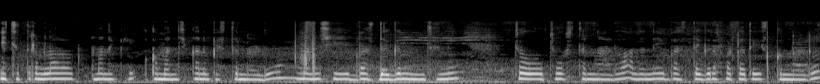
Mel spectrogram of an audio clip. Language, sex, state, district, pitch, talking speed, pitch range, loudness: Telugu, female, Andhra Pradesh, Visakhapatnam, 245 Hz, 130 wpm, 240-255 Hz, -18 LUFS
